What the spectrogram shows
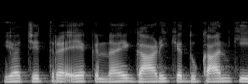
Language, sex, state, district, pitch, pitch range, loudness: Hindi, male, Jharkhand, Garhwa, 135 Hz, 130-140 Hz, -17 LUFS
